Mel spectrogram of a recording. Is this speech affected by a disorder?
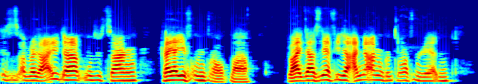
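Yes: spinal muscular atrophy; spinal muscular atrophy since birth, physical disability, uses wheelchair.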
